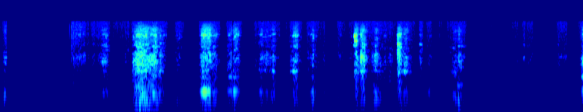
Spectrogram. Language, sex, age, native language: Icelandic, female, 40-49, Icelandic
